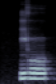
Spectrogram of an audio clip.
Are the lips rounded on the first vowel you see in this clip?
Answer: yes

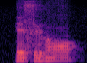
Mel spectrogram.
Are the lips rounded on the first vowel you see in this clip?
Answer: no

